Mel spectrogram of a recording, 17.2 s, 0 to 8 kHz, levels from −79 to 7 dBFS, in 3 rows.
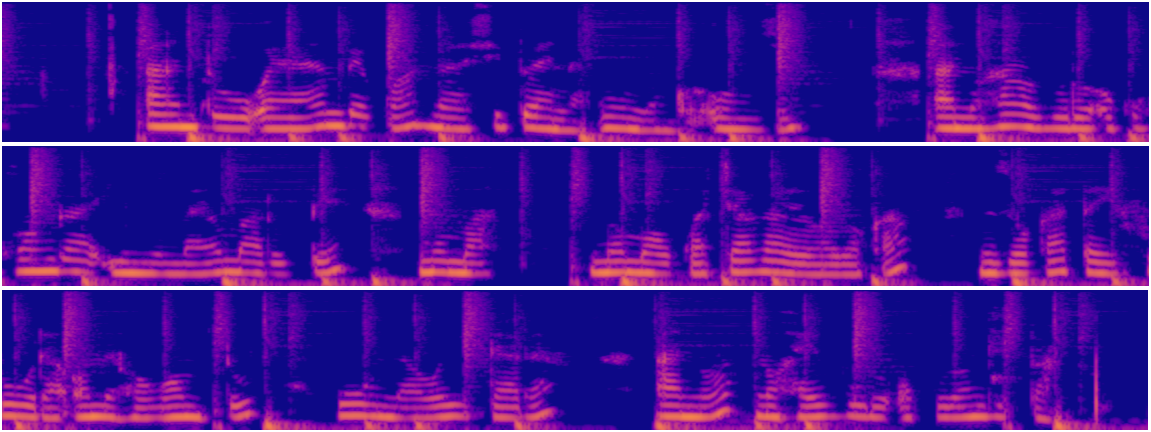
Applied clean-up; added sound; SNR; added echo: classical method Wiener filter.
